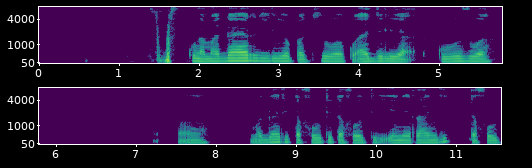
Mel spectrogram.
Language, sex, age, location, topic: Swahili, male, 18-24, Nakuru, finance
